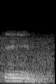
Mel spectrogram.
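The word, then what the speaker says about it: 店員: বলা হয় উচ্চারণটা আসলে তেইন উচ্চারণটা আসলে তেইন এরকম উচ্চারণটা হবে তেইন তেন এন জিনিসটা আসলে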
